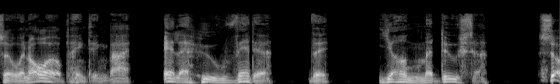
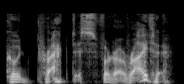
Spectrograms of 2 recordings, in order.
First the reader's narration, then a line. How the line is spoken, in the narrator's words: chuckled Howells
